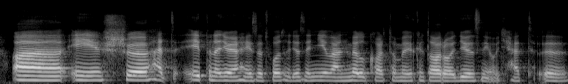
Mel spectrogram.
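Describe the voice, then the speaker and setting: A woman's medium pitch and fairly even intonation at a moderate pace, over a quiet background. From Hungary. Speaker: language teacher. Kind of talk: tutorial. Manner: hesitant, many fillers. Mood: reflective, anecdotal. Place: home room.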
